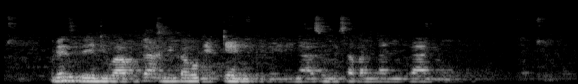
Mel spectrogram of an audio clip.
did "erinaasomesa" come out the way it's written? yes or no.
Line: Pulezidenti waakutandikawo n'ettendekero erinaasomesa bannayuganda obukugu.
yes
